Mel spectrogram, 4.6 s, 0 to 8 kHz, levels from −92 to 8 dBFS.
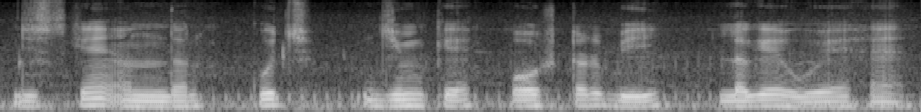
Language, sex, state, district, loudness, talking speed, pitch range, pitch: Hindi, male, Uttar Pradesh, Saharanpur, -16 LUFS, 130 wpm, 105-125 Hz, 115 Hz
